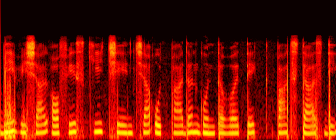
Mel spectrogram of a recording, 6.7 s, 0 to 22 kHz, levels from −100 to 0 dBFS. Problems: background sounds at intervals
